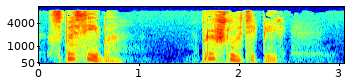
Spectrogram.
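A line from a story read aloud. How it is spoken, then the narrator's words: Barely audible voice. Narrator (Russian): чуть слышно проговорила она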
